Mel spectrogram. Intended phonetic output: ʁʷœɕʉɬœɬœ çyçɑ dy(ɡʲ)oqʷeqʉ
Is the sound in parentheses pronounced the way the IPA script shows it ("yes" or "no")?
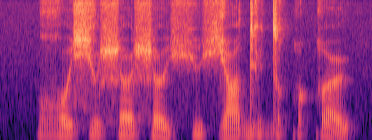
no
